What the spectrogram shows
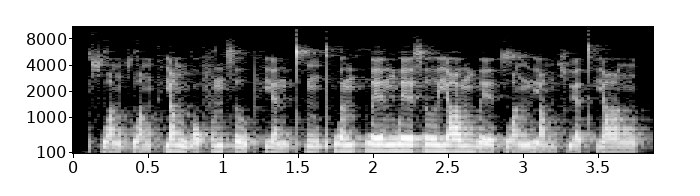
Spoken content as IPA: s w ɑ˨˦ ŋ s w ɑ̰˨˩ ŋ pʰ j ɑ˥˨ ŋ w ɔ˨˦ f ə˦ n s ɹ̩˨˦ pʰ j ɛ˨˦ n t̪ʰ ʊ˨˦ ŋ pʰ w ə˦ n f w e˦ ɪ̯ n̪ w e˦ ɪ̯ s ɹ̩˦ j ɑ˦ ʊ̯ m w e˨˦ ɪ̯ t̪ w ɑ˨˦ ŋ n̪ j ɑ̰˨˩ ŋ ɕ ɥ ɛ˨˦ t̪ʰ j ɑ˦ ŋ

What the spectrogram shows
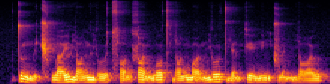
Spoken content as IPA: t̪ ʊ˥˩ ŋ m i˩ ʈ͡ʂʰ w a˧˥ ɪ̯ l j ɑ˧˥ ŋ l j o˧˥ ʊ̯ t͡sʰ ɑ̰˨˩ ŋ x ɑ˥˩ ʊ̯ n̪ w ɔ˥ t̪ʰ j ɑ˧˥ ŋ m ɑ̰˨˩ ʊ̯ n̪ j o˥ ʊ̯ t̪ j ɛ̰˨˩ n k e˥˧ ɪ̯ n̪ i˥˩ ŋ ʈ͡ʂ w ə̰˨˩ n n̪ j ɑ˥ ʊ̯

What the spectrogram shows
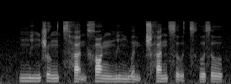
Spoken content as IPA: m i˧˥ ŋ ʂ ɤ˧˥ ŋ t͡sʰ a̰˨˩ n x ɑ˥˧ ŋ m i˥˩ m w ə̰˨˩ n ʈ͡ʂʰ a˥ n s ɤ̰˨˩ t͡sʰ ɤ˧˥ s ɤ˧

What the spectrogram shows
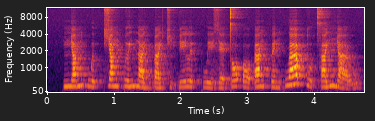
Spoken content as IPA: ɲ a˨˦ m k w ə˨˩ p̚ t͡ɕ a˧ ŋ ɓ ə˨˦ j n a˧˩ j ɓ a˨˩ j t͡ɕ ə̰˧˨ m ɗ e˨˦ l ə˨˩ t̚ k w e˧˩ z ɛ˧˩ t̪ ɔ˧ ʔ ɔ˨˩ ʔ a˧ ŋ f ɛ˨˩ n k w aː˦˥ p̚ ɗ o˨˩ t̪ʰ a˨˦ j ɲ a˧˩˨ w

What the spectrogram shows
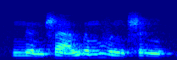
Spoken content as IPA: n əː˨˩˨ n ʂ aː˨˩˦ w ə˧˥ m v ə˨˩ ŋ ʂ ə˨˩ ŋ

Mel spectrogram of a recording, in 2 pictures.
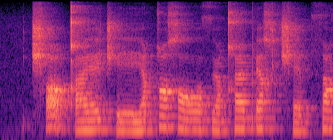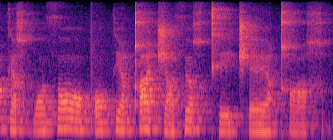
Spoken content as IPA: t͡ʃʰ ɑ̰˥˨ qʼ ɛː˨˦ t͡ʃʼ eː˨˩˦ q ɑ˦ χ ɔː˨ θ ø˨˦ qʰ e˦ pʼ ɛ˥˨ χ t͡ʃʰ ɛ˨˩˦ p θ ɑ˦ k ɛ˨ χ b ɔ˨˦ θ ɔː˥˨ pʼ ɔ˨˩˦ k e˨ qʼ a˥˨ t͡ʃ ɑ˨˩˦ θ ø˥˨ χ kʰ e˨˩˦ t͡ʃʼ ɛː˨˩˦ qʰ ɑ˨ χ

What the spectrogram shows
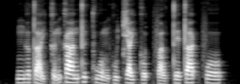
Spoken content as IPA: ŋ ɨ˨˦ ə̯ t̪ aː˧˩ j k ə̰˧˥ n k aː˧ n t̪ ɨ˦˥ t̚ k w o˧˩ m k u˧˩ t͡ɕ a˧ j k o˨˩ t̚ f a˨˩ w t̪ e˨˦ t̪ aː˦˥ k̚ f o˧

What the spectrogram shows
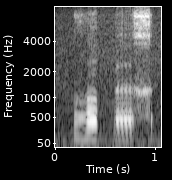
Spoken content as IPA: ɦ o˥ k͡p ɵ˩ x

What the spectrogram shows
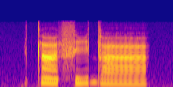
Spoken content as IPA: t ã˨ s i˨˦ d aː˨

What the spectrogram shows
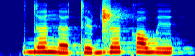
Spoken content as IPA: d ɜ˥ n ɜ˩ t ɪ˧ ɖ͡ʐ ɜ˥ k ɒ˥ w ɪ˧

